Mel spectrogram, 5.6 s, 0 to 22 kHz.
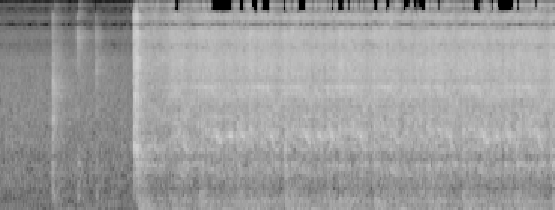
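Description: A few quiet clicks, then it catches at once and settles into a steady, even V8 rumble with no knocking; good start.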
